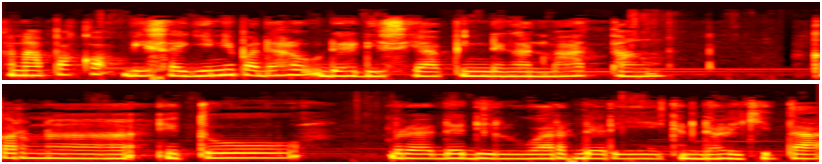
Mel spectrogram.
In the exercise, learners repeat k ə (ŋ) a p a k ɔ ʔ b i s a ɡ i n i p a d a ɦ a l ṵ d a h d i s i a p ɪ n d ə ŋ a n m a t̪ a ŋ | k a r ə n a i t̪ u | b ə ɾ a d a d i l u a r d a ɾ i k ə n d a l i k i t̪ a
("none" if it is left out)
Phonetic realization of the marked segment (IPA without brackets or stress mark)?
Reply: n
